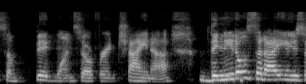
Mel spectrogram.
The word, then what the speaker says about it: qi: organs and there's something called chi energy which it's spelled qi.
